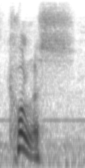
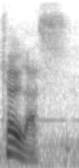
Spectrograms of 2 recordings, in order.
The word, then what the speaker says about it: Colas: He announced it as Collus. Who? Colus. Who? Kolus. That's not how you pronounce it.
